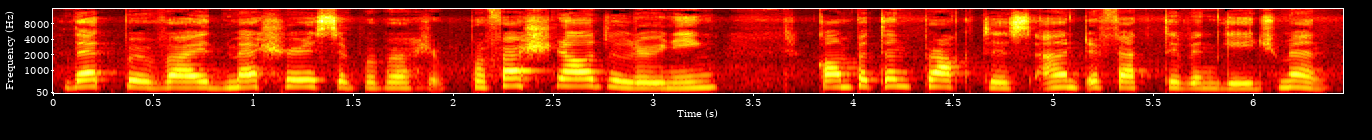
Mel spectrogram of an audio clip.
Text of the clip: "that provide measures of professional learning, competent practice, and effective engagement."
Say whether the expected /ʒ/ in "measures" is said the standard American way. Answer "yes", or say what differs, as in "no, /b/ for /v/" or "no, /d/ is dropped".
no, /ʃ/ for /ʒ/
